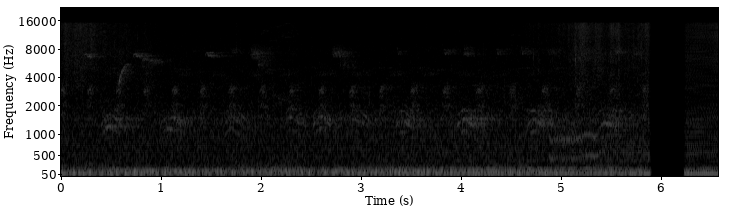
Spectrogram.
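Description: Birds calling outdoors, short calls repeating two or three times a second over a faint steady low hum; the sound cuts out briefly near the end.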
